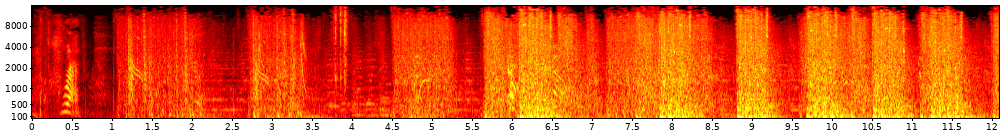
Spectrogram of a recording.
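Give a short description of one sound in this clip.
Rapid gunfire crackles and bursts.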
